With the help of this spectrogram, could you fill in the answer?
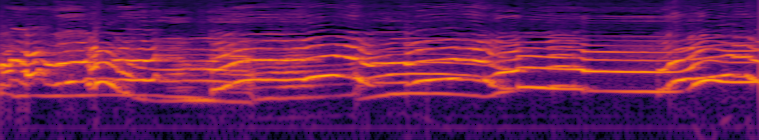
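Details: Two Siberian Huskies howling together, egging each other on; long, sustained howls that bend and waver, one voice rising and falling above the other in overlapping harmonic tones with no pauses.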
